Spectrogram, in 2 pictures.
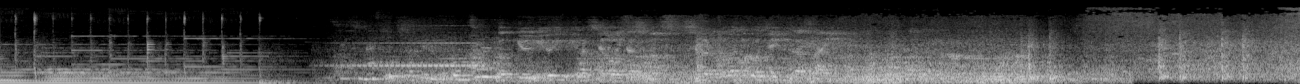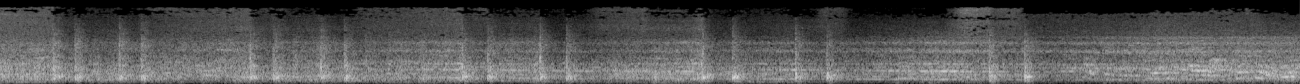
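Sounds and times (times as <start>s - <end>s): electric train whine: 10.7s - 26.0s.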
